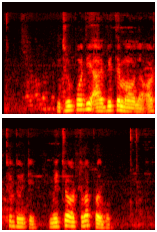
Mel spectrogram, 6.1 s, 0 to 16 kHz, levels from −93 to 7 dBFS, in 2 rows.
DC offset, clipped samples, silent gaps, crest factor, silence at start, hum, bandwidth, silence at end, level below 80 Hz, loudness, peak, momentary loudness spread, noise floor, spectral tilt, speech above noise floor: under 0.1%; under 0.1%; none; 18 dB; 0.65 s; none; 11.5 kHz; 0.9 s; -60 dBFS; -24 LUFS; -8 dBFS; 13 LU; -57 dBFS; -8.5 dB/octave; 33 dB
